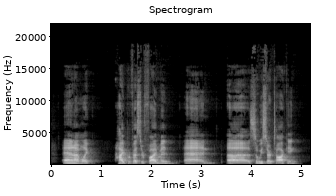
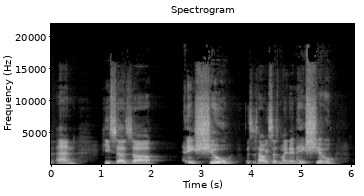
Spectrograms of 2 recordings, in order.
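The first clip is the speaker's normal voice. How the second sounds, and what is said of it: Imitated New York accent. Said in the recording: “I guess it's a Long Island or it's some kind of New York borough accent.”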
